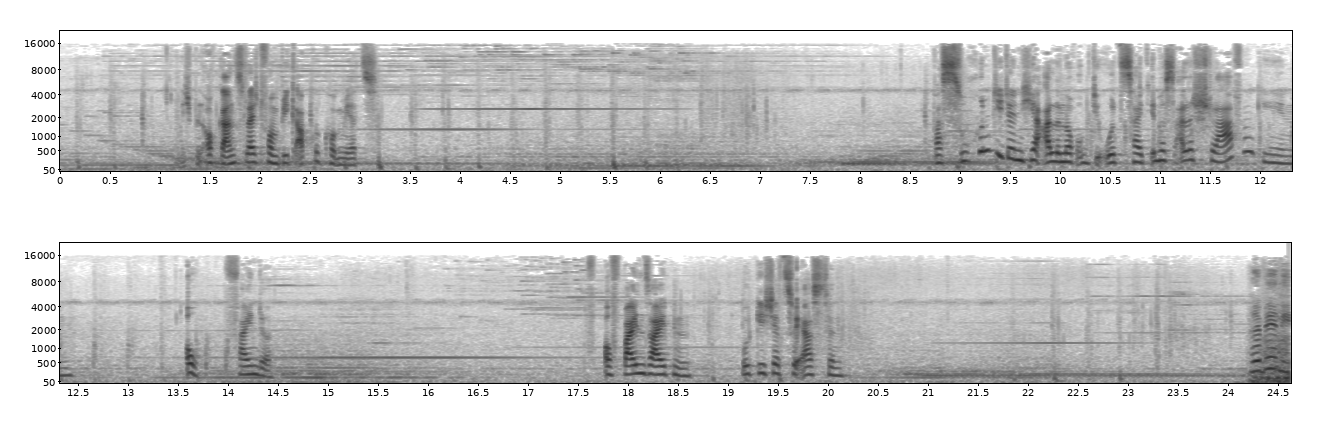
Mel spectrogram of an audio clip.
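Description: Footsteps swish through grass and crunch on a dirt path.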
